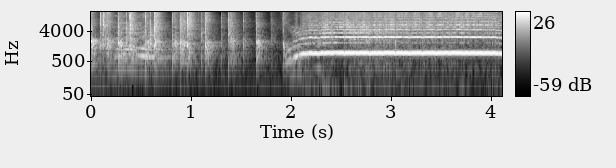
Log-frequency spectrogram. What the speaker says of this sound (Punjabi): ਤਾੜੀਆਂ ਮਾਰੀ ਜੋ ਨਾਲ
